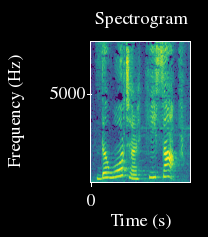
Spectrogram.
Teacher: cái cụm từ này sẽ nối âm thành heat up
